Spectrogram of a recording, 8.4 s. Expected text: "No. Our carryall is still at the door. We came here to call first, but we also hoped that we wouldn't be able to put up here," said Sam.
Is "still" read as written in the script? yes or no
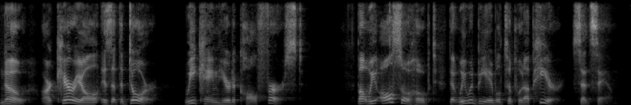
no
